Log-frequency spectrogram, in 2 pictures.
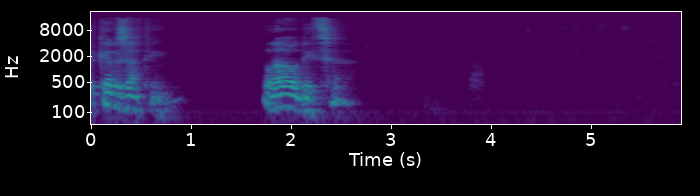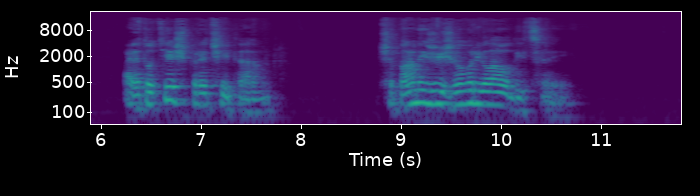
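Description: An older man speaks calmly and close to a microphone, in short bursts with pauses.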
